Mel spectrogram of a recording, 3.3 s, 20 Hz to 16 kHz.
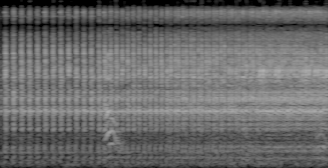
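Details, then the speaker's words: Car that ticked while driving, then banged and stopped, oil about 1.5 quarts overfilled: fast metallic clatter when cranking, quickening then fading. It sounds like the engine is seizing, possibly timing chain or oil pump. "it does sound almost like your motor's locking itself up"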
